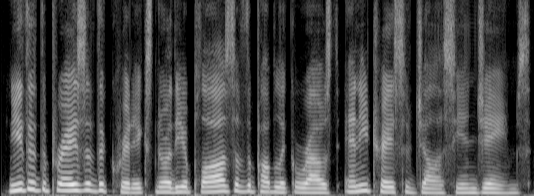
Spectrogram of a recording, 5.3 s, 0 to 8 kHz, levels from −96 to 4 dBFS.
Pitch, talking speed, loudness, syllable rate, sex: 200 Hz, 215 wpm, -19 LUFS, 6.2 syllables/s, female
